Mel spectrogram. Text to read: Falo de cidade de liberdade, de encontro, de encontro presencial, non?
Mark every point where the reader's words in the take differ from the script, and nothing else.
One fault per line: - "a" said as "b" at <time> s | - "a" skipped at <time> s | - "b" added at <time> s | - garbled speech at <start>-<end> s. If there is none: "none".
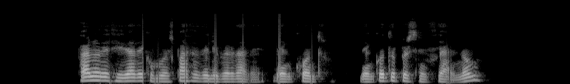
- "como espazo" added at 1.5 s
